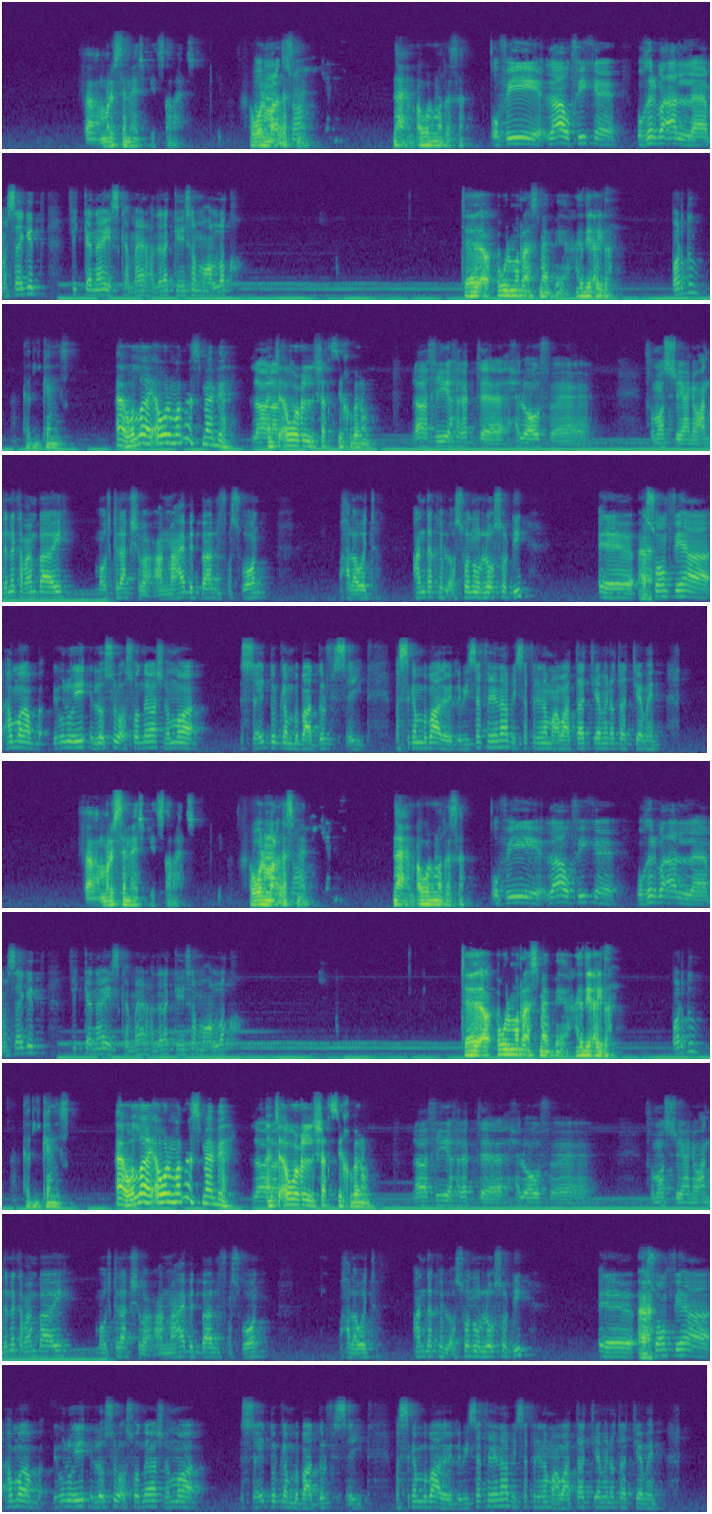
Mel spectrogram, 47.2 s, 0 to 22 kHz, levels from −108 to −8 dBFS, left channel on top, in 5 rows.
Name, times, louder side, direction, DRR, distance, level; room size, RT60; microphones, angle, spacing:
voice 1, 1.1-2.6 3.3-4.1 5.2-6.2 15.6-17.6 19.2-19.8 20.4-22.0 22.4-23.9 36.8-37.0, right 5 dB, 70° right, 0.7 m, -28 dB
voice 2, 3.4-4.1 6.5-8.2 8.5-12.6 18.4-18.7 22.2-22.8 24.4-26.7 27.5-29.2 29.6-31.8 32.8-33.3 33.8-35.3 36.3-40.3 40.9-46.8, left 4 dB, 45° left, 1.0 m, -37 dB
sound 1, 10.2-29.7, equal, 20° right, 0.8 m, -47 dB
15.5 x 13.5 x 4.4 m
head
